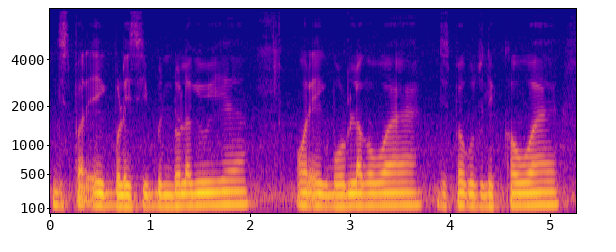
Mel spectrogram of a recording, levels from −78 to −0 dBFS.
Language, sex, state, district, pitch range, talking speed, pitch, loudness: Hindi, male, Uttar Pradesh, Shamli, 125-130 Hz, 240 wpm, 130 Hz, -14 LUFS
